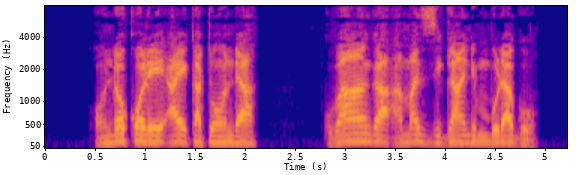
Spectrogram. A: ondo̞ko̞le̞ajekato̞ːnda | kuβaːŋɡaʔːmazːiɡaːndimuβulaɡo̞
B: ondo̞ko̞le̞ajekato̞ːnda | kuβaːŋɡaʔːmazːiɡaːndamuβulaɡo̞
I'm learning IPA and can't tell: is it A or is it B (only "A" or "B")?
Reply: A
